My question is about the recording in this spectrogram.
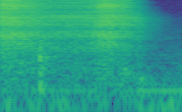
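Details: Air disc brake being applied after the adjuster was backed off: a sharp burst of air hiss that tapers off and goes quiet within a second. Normal air brake application.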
